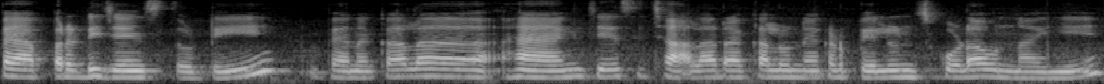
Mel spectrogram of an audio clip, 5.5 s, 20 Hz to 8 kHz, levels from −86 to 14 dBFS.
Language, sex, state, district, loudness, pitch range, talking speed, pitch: Telugu, female, Andhra Pradesh, Sri Satya Sai, -20 LUFS, 190-210 Hz, 140 wpm, 200 Hz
